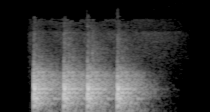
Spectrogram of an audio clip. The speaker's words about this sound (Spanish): bueno, pues vamos a ver la segunda, que es llamar a la puerta.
